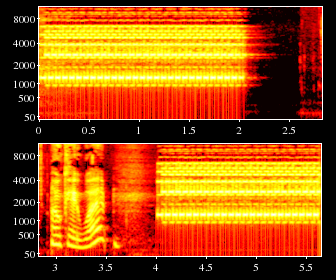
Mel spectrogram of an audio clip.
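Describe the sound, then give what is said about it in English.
A landline telephone bell rings loud in a rapid, continuous trill, breaks off while a person speaks briefly, then resumes ringing. “Yeah, that's the landline ringing.”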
